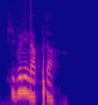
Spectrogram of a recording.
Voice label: "기분이 나쁘다" Korean; pronunciation

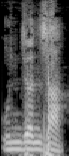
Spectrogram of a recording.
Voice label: "운전사" Korean; pronunciation

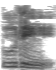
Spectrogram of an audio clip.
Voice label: "우리" Korean; pronunciation

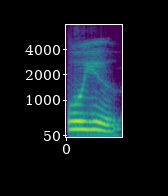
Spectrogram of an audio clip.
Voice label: "우유" Korean; pronunciation

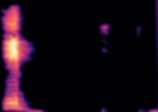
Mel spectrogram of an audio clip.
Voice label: "입" Korean; pronunciation

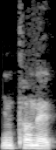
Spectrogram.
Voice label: "인터넷" Korean; pronunciation

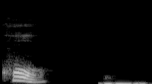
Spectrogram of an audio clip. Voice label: "코" Korean; pronunciation

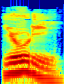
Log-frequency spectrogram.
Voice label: "요리" Korean; pronunciation

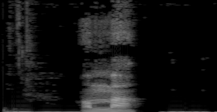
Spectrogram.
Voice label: "엄마" Korean; pronunciation

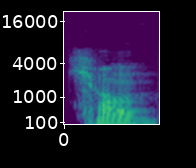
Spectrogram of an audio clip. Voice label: "형" Korean; pronunciation

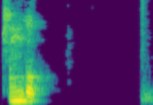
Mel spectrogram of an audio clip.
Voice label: "중국" Korean; pronunciation

